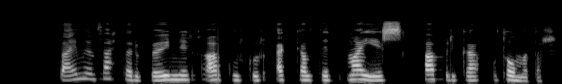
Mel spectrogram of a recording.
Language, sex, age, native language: Icelandic, female, 20-29, Icelandic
